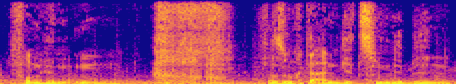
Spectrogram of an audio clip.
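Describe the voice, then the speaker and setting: A man's voice: on the low side, steady tone, moderate pace, noisy background. A man improvising colloquial, dramatic narration as game master of a pen and paper audio play.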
